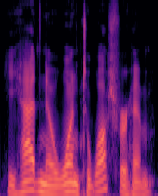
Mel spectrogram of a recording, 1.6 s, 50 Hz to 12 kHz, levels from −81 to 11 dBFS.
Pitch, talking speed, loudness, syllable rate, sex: 135 Hz, 305 wpm, -17 LUFS, 6.0 syllables/s, female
